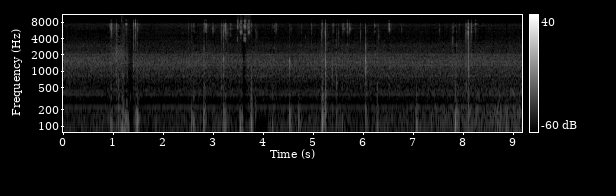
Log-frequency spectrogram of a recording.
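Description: Soft footsteps tap on a stone floor.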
